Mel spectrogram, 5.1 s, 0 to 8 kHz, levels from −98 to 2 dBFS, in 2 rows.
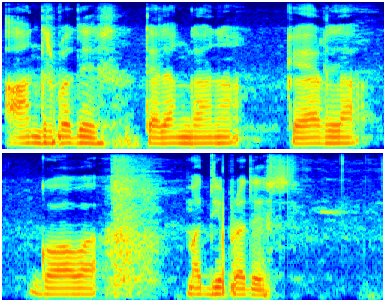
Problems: constant background noise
